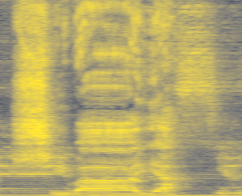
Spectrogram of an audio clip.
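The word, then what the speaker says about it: शिवाय: Shiva, Shivaya, una doble A. Entonces podemos cantar Om Namo Shivaya. Aquí podemos ver que la A más larga es usada en este mantra para adorar.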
